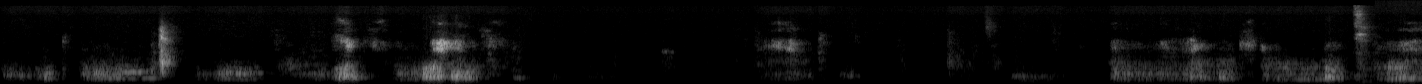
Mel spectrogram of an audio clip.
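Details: In Daisy's puppy pen, several five-week-old Cavalier King Charles Spaniel puppies give overlapping whines, squeaky yips and grumbly murmurs, then fall quiet for several seconds before a busy burst of mixed whining and yapping returns.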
